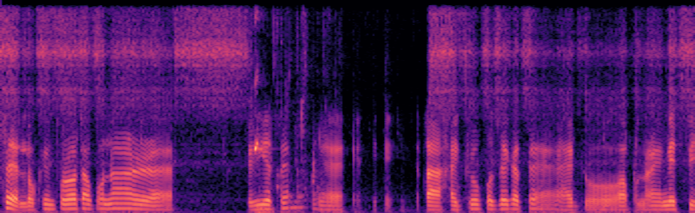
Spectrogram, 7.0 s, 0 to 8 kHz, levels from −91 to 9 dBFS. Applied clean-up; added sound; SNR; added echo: neural mask model RNNoise.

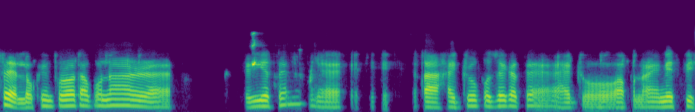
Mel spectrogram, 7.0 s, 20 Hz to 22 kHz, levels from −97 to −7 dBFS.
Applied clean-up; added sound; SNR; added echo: neural mask model Resemble Enhance denoiser.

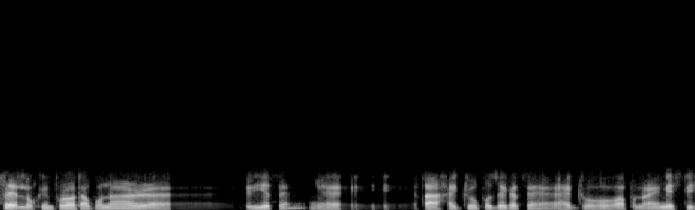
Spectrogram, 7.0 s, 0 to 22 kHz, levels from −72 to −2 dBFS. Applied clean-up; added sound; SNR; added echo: none; none; none; none.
